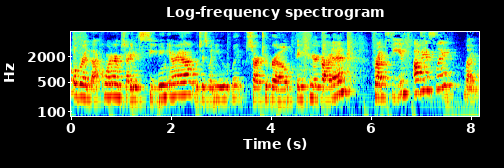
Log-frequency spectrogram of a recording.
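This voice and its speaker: A woman's voice: medium pitch, echoey room. A young woman chatting casually to the camera for her vlog, full of fillers and self-mocking asides, recorded in her home garage. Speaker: vlogger.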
